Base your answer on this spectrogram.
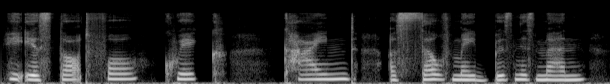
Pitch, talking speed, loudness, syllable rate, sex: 225 Hz, 100 wpm, -18 LUFS, 2.9 syllables/s, female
